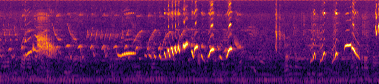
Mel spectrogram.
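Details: Varied white-rumped shama song: scattered whistles, a fast rising run of clipped notes, then loud swooping slurs and a few separate looping whistles after a pause, over a low hum.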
